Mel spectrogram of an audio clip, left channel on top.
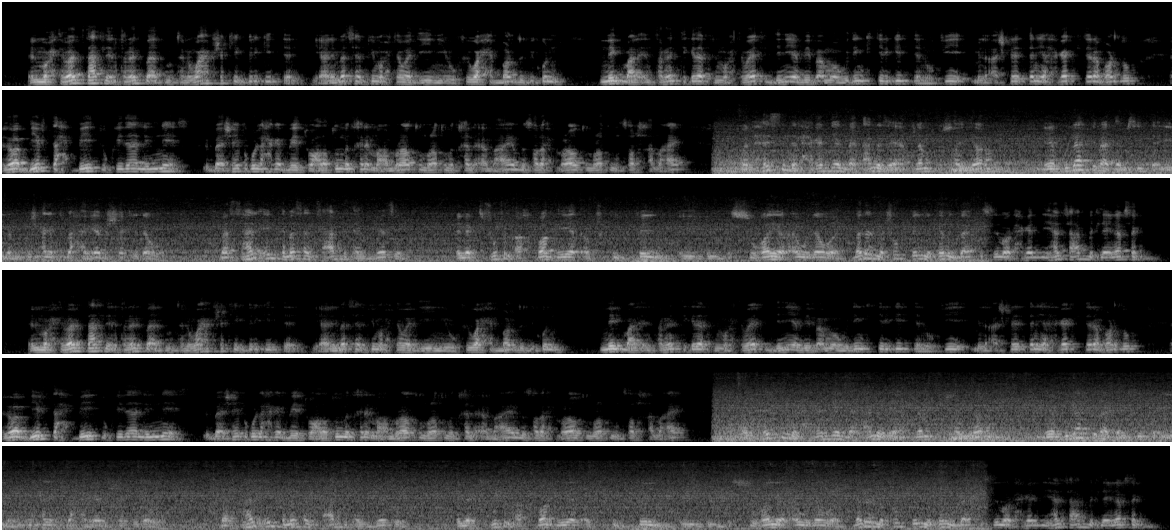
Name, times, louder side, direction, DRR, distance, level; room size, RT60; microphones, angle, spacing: voice 1, 0.3-5.6 6.0-11.3 11.7-18.5 19.1-21.7 22.1-25.0 25.6-27.5 27.9-34.9, left 1 dB, 50° left, 1.2 m, -28 dB
sound 1, 18.8-33.3, right 1 dB, 50° right, 1.5 m, -33 dB
9.8 x 8.8 x 2.4 m
head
